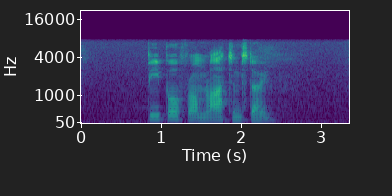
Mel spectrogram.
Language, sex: English, male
